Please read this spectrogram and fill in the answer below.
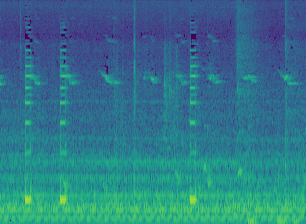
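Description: Three short electronic beeps over steady room hum, from a fluid infusion pump being programmed; ordinary setup beeps.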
